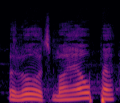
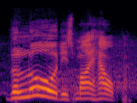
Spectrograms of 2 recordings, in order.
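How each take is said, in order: First: Said in the usual way. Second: Loud confident declaration. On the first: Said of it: "We say it with confidence". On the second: Shown as a demonstration. Preacher urging the congregation to speak up, loud confident declaration. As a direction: ring out The Lord is my helper, loud and sure. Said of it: "say it with confidence".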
